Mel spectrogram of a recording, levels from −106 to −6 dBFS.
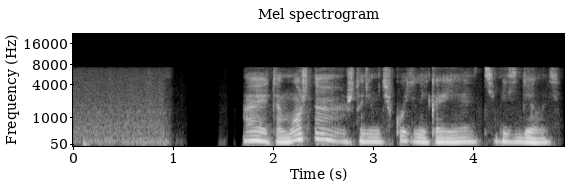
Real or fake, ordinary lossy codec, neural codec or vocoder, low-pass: fake; MP3, 64 kbps; vocoder, 22.05 kHz, 80 mel bands, WaveNeXt; 7.2 kHz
